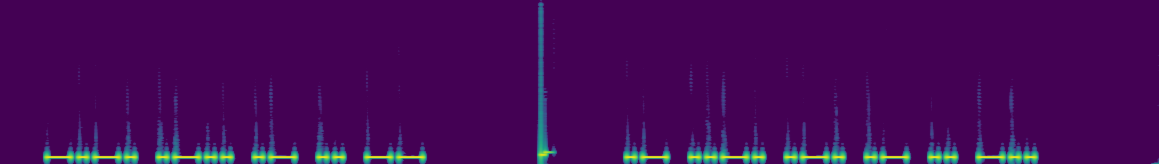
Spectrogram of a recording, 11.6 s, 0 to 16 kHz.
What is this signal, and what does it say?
Morse code, heard as a keyed tone, about 15 wpm, 700 Hz. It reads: CLAIM AFRAID
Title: Sentences from Top 1500 Words - New Word Drill Alt - 15wpm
